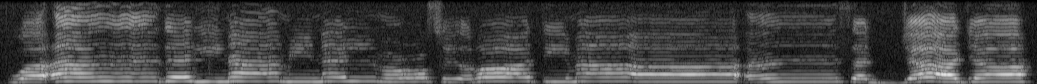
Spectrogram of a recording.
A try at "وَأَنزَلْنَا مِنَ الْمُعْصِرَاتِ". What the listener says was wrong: انزلنا زا کے مخرج کو واضح کیجئے، من المعصرات عین کے مخرج کا بھی خیال رکھنا ہے۔ دوبارہ پڑھیے،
